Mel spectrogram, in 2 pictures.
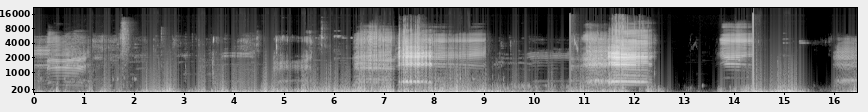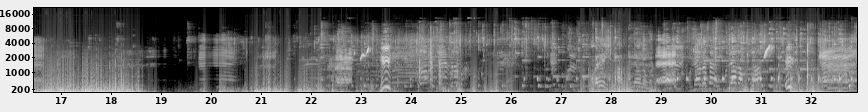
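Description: A flock of sheep bleating in a pen. Several loud, drawn-out bleats with a wavering quaver come in the first half, then many short, overlapping calls from the flock near the end, all over a heavy low rumble.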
